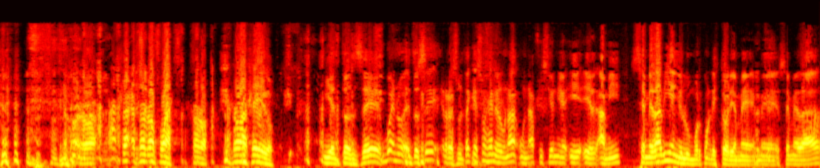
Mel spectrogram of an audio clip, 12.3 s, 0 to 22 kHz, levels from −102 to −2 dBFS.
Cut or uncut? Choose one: cut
